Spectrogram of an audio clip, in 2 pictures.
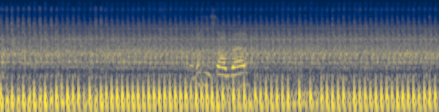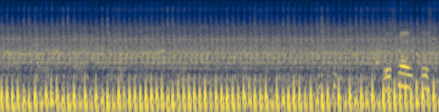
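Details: Go-kart small engine being test-run; it may previously have run without oil and has compression. It gives an even, steady putter at idle with no knocking or tapping, so the engine sounds healthy.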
